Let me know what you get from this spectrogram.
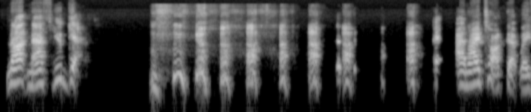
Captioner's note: laughter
